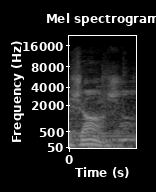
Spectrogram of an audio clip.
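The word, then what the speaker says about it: Jeanne: color variation inspired by Jean Jean looks like je that's how that's pronounced looks like Jean she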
